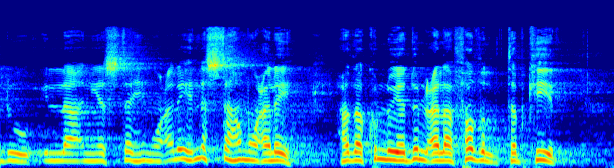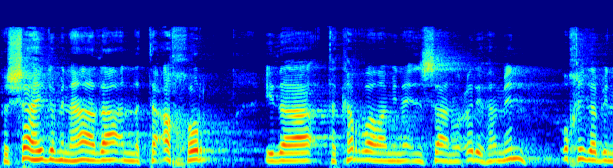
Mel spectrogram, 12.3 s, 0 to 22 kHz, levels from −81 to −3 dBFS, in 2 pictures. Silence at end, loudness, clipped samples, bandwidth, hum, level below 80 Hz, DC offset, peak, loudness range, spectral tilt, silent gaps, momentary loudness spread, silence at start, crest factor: 0 s; -24 LUFS; under 0.1%; 11.5 kHz; none; -62 dBFS; under 0.1%; -8 dBFS; 4 LU; -5.5 dB/octave; none; 10 LU; 0 s; 16 dB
